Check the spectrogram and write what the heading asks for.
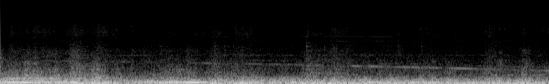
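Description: Hiroshima Electric Railway type 1000 low-floor tram running on street track: a steady low rumble from the running gear, with a thin electric motor whine that falls slowly in pitch as the tram slows.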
